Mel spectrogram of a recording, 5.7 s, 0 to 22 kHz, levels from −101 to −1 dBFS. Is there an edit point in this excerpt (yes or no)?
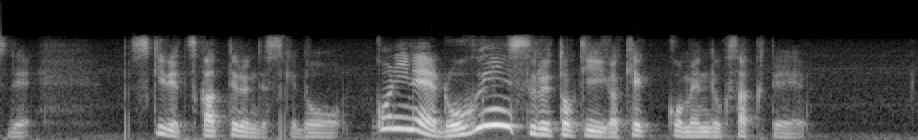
yes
